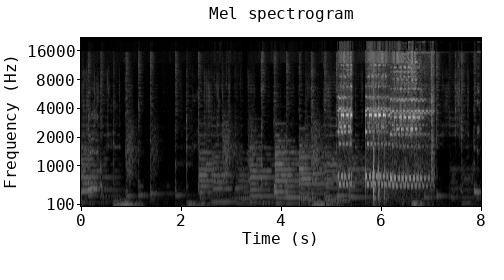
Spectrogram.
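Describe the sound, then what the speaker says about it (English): A phone rings out with a melodic ringtone of repeating chimes for Twitter notifications, moderately close and rising in brightness toward the end, with no talk over it. "Twitter notifications"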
